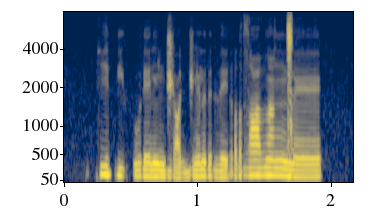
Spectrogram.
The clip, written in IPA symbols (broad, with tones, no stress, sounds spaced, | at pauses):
k i˦ pʲ u˨ ʔ u˧ ɾ e˧ ɾ ĩ˧ d͡ʒ ɒ˨ d͡ʒ ə̃˧ r ð e˨ r zˤ ɛ˦ ðˤ ẽ˦ ŋ͡ǀ ɛ̃˧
